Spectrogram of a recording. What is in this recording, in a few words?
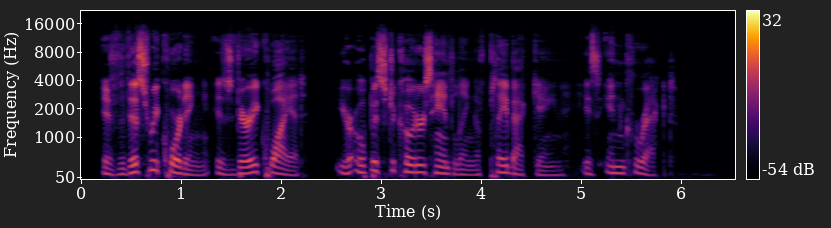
correctness gain loud speech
